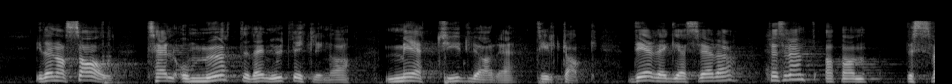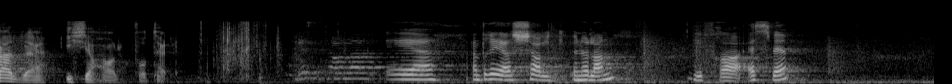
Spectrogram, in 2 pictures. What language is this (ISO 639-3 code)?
nor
